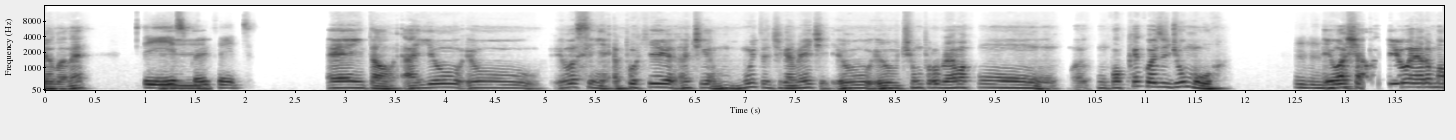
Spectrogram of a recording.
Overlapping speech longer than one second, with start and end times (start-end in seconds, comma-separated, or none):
none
